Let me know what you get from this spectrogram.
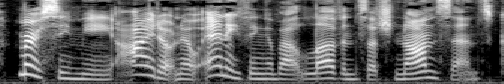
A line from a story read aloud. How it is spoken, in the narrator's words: cried Jo, with a funny mixture of interest and contempt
